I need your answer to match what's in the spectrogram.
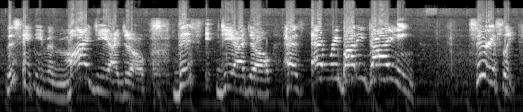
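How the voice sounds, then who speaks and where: A man hosting his own review show in a casual vlog style, excitable and chatty, laughing often as he talks. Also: very high-pitched. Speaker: show host reviewing comics and movies. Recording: distant mic with faint background noise.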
